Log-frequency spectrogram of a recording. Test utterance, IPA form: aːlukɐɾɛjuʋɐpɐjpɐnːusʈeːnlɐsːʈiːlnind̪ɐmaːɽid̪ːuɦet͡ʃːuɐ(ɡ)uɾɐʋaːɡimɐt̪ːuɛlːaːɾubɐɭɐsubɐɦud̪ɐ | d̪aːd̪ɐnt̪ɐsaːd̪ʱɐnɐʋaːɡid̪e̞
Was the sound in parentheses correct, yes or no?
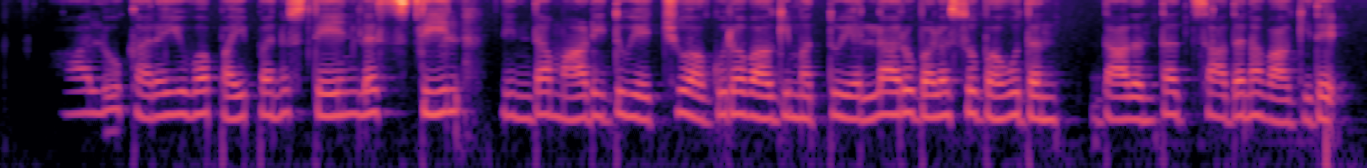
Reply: yes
